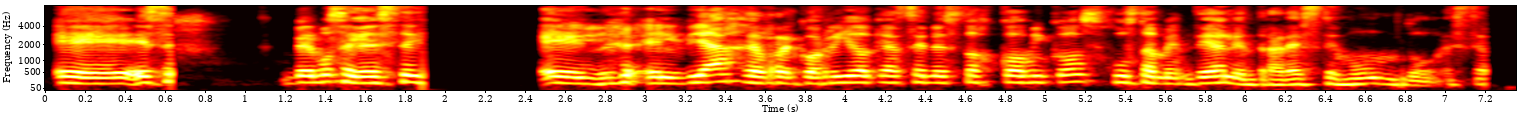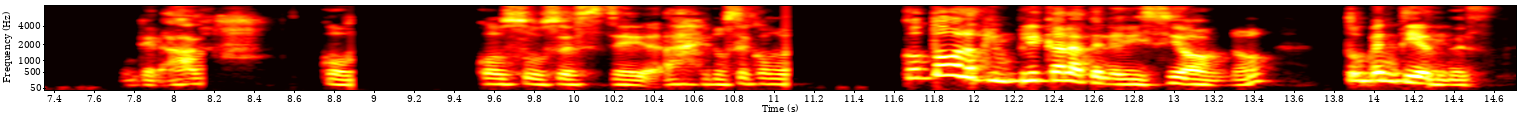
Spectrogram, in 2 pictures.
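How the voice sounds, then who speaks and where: Her voice is low and unhurried, with lively intonation. She's an actress from Lima, Peru, chatting casually as an interview guest in Lima Peruvian Spanish, rambling and frequently restarting or using fillers.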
